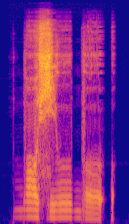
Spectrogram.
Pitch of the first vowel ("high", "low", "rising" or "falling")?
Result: falling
